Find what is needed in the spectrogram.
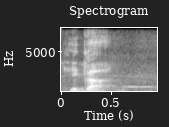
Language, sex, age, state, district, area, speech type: Assamese, male, 60+, Assam, Nalbari, rural, read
